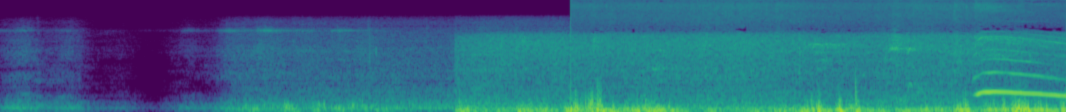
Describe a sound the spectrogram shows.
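Swing chains creak as children swing back and forth.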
